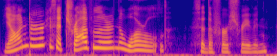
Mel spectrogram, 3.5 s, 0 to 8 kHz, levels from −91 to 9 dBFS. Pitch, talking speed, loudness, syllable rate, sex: 250 Hz, 190 wpm, -17 LUFS, 5.2 syllables/s, female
